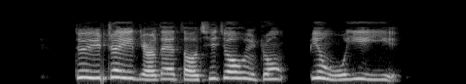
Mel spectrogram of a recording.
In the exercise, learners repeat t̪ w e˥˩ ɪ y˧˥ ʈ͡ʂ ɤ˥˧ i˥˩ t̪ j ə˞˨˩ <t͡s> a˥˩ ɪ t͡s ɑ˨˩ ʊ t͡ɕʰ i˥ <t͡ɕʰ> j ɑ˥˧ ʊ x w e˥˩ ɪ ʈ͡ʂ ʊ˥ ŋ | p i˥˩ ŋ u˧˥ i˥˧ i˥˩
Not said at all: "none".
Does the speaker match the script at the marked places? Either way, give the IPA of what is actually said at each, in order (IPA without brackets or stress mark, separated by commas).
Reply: t͡s, t͡ɕ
